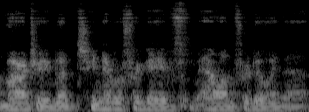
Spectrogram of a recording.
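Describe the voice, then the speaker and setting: Somewhat breathy and at a medium pitch, a man talks at a moderate pace. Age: 80s+. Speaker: interviewee. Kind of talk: casual chat.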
